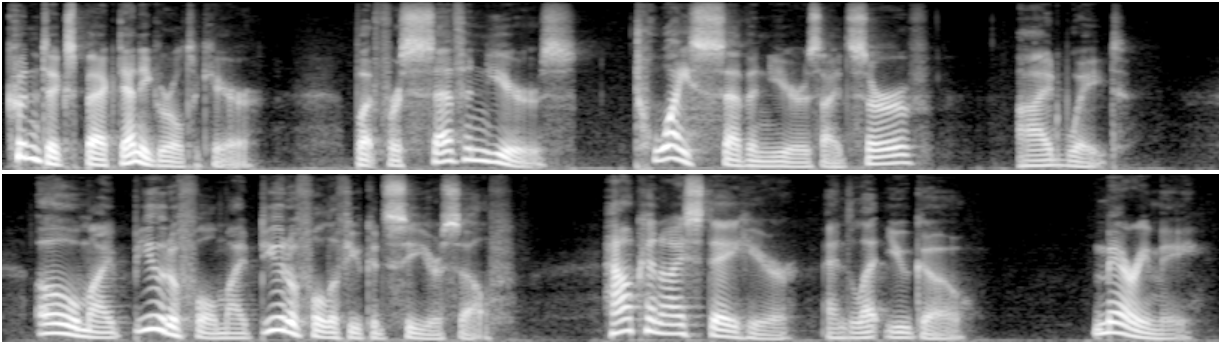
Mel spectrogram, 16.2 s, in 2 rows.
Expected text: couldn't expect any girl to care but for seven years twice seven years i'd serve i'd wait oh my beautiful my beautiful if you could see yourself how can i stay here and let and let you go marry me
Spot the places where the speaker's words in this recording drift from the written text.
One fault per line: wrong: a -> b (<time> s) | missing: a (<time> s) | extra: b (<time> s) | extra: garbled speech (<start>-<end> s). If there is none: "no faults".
missing: and let (14.0 s)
